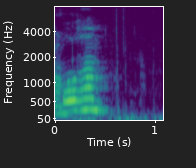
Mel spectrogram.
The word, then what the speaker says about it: ohm: Sir, but it is OHM हाँ, the H is silent over here.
